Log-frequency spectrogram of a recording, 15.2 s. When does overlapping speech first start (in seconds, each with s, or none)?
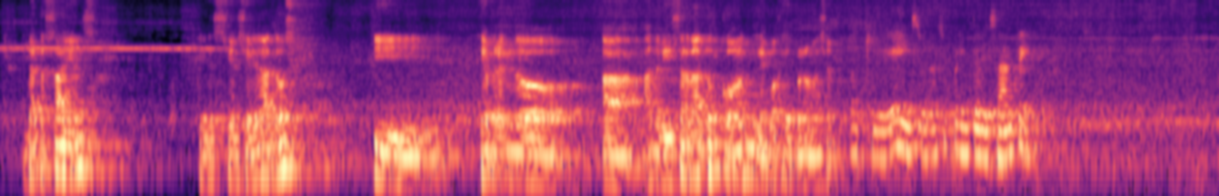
none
